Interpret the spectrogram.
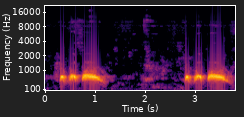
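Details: Two phrases from a spotted dove's decoy song for attracting wild doves, each two quick soft notes leading into a long, slightly wavering coo that drops off at the end, separated by a quiet gap.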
